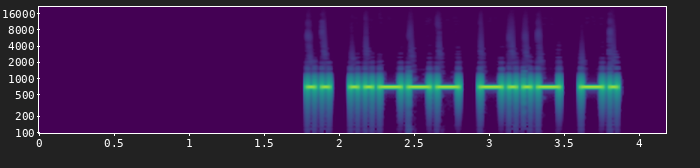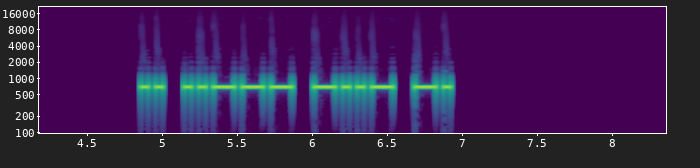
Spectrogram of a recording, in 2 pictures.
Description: Morse code, heard as a keyed tone, about 25 wpm, 700 Hz. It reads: I2XN I2XN
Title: DXCC-100 Call Signs - 4 Characters - Repeated 2x - 25wpm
